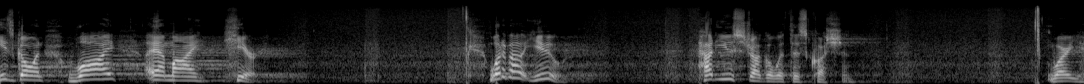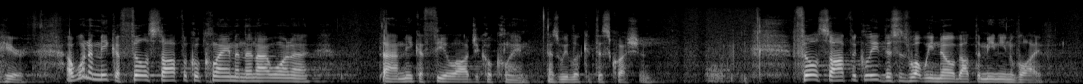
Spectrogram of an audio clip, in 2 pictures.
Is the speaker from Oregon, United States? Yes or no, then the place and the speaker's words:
yes; Portland, Oregon, United States; I'm actually from Portland, Oregon, so it caused a bit of a family strife that I cheer for the Patriots.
